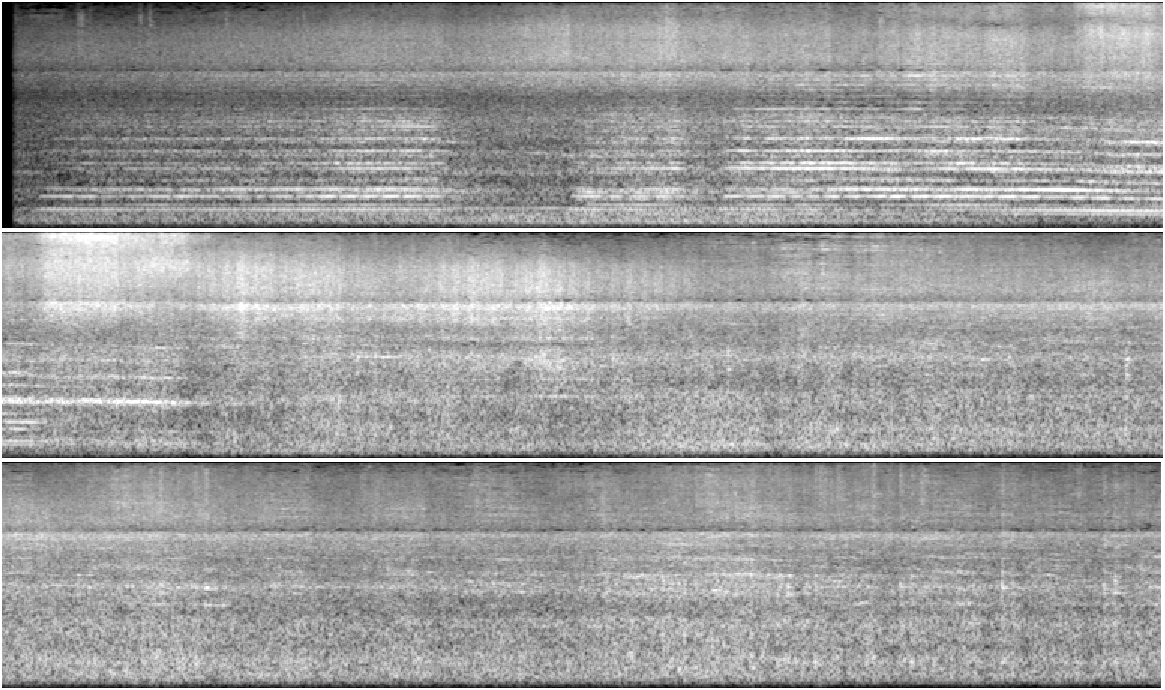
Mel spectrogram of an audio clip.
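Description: Locomotive air horn sounding two long blasts as it approaches the crossing, the second ending about ten seconds in. Then a CSX intermodal freight train rolls past with a steady rumble and clatter of wheels on the rails.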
